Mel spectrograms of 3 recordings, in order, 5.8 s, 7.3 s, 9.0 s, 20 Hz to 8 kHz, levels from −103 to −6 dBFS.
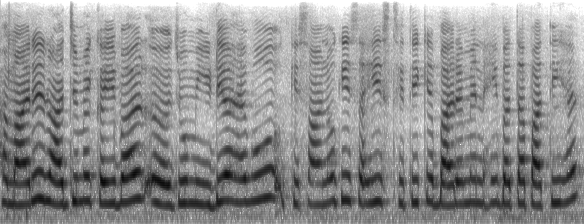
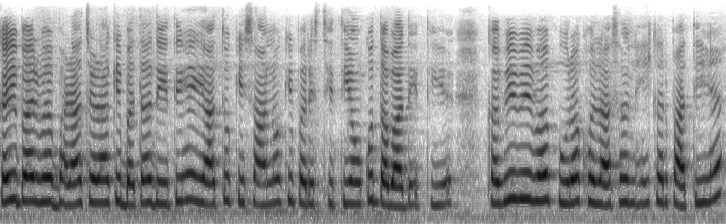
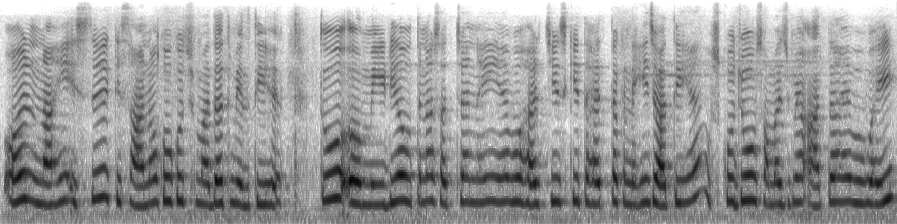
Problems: background sounds at intervals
